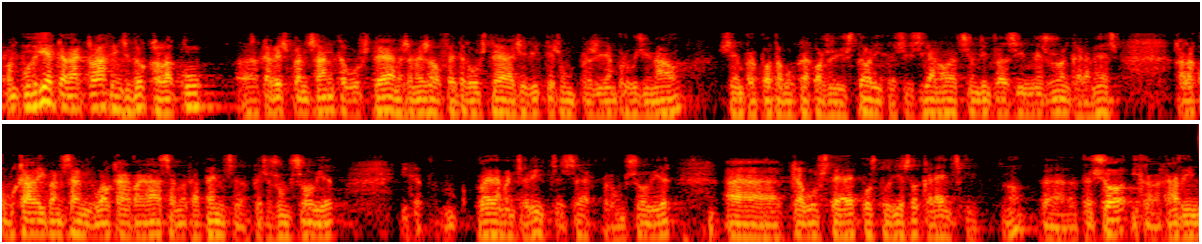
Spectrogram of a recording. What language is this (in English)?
Catalan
